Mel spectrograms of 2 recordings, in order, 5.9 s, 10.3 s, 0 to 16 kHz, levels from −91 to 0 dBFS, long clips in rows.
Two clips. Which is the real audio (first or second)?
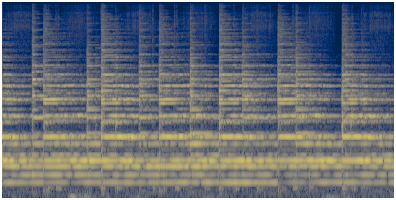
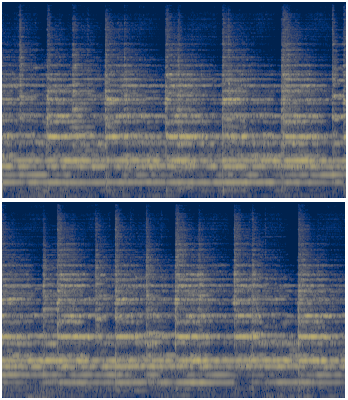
first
